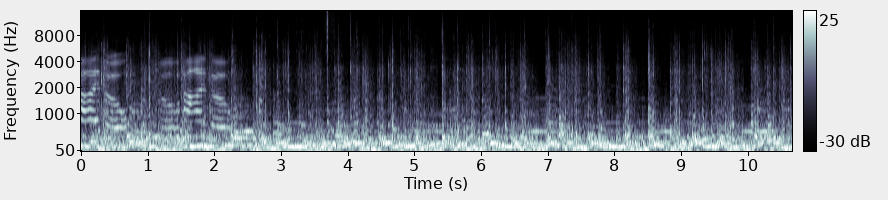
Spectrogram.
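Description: A class of children playing djembes together, many hand strikes on the drumheads blending into a loud, steady ensemble rhythm.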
